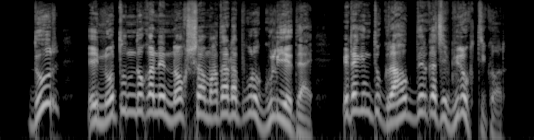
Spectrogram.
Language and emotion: Bengali, disgusted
